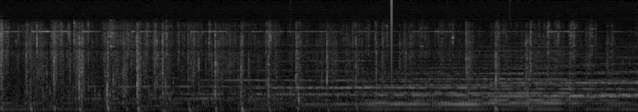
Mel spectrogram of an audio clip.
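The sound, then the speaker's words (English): Horse hooves clip-clop in a steady, brisk rhythm, crisp at first, then fade under sustained tonal music that swells in the second half. “You bring that last horse and follow me.”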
